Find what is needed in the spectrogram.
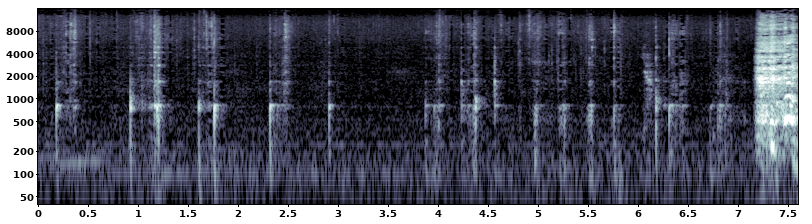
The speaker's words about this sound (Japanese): じゃあちょっと炒めて盛り付けていきます。 鍋にこびりついてたやつがちょっと取れてない。 そうやな、焦げ。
